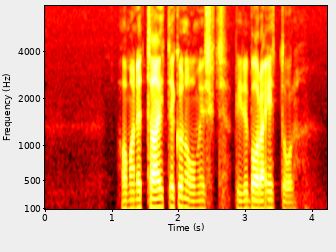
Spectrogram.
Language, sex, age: Swedish, male, 26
